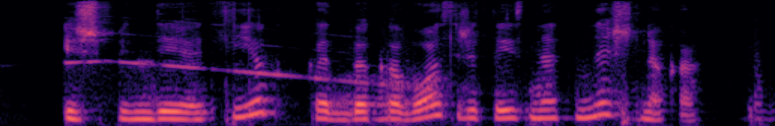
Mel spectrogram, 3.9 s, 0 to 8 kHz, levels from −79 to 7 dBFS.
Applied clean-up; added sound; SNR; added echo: neural mask model RNNoise.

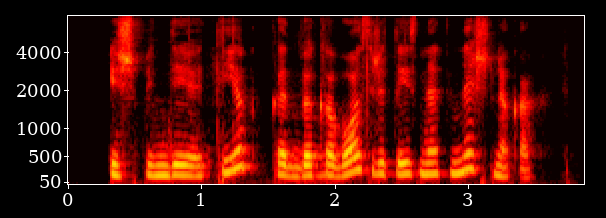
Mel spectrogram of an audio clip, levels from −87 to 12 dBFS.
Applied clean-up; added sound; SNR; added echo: neural mask model DeepFilterNet 3.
